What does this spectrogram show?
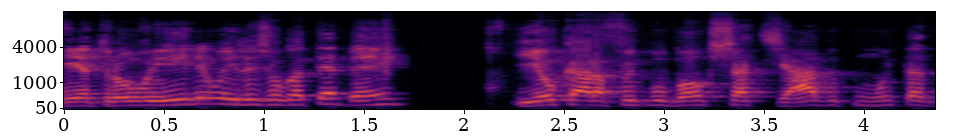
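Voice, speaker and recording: A man speaks at a moderate pace in a dark, mellow tone. His pitch varies in an ordinary way. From Rio de Janeiro, Brazil (Vila da Penha). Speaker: former professional footballer. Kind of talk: live podcast interview.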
